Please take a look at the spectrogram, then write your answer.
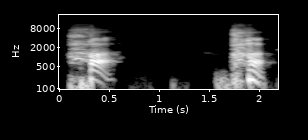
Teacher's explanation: ह कंठ्य अक्षर है, कंठ से इसकी निर्मित होती है, ह ह। और ये महाप्राण अक्षर है, बहुत सारा सांस यहाँ पर बाहर फेंका जाता है।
